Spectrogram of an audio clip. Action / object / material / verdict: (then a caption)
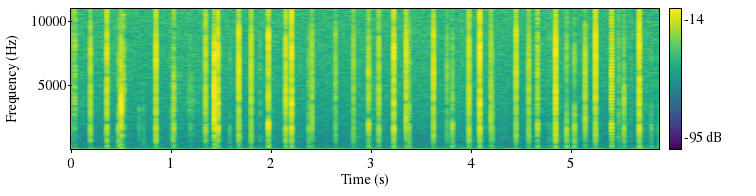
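tap / paperback book with paper cover / paper / none. Long fingernails tap quickly on a blue paperback book with a paper cover held in the hands, first on the front cover and then on the narrow spine. The result is a steady run of short, dry, bright clicks over a low, quiet rumble.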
